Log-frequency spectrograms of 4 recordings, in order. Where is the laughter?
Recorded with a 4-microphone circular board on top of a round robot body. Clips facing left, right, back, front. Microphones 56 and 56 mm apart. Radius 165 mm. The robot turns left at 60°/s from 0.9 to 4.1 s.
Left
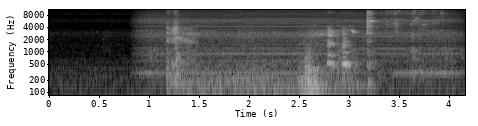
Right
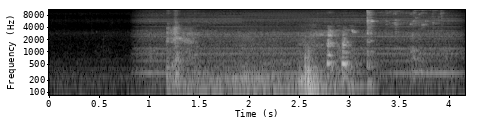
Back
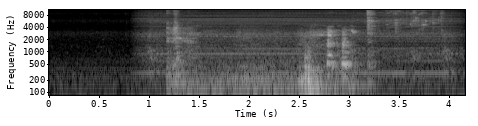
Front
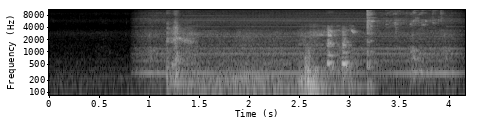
15° right, 1.1 m; by 3.1 s 130° right, 1.1 m.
